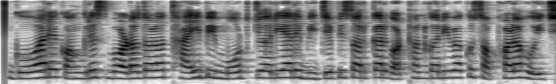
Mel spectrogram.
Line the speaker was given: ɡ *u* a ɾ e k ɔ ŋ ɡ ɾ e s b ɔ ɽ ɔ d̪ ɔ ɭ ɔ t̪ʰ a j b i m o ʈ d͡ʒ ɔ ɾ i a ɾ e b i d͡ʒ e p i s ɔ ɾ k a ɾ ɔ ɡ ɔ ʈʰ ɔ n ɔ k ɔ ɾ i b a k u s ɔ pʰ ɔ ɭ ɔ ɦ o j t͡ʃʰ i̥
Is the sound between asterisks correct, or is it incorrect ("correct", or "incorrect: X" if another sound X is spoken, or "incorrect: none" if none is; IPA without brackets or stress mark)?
incorrect: o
